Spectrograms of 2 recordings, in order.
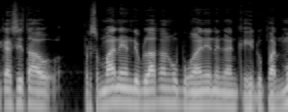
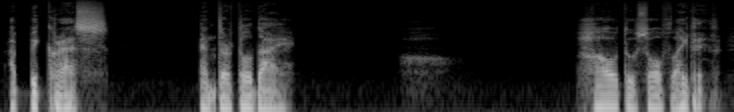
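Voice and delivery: low, very slow sorrowful retelling; halting, heavy grief without sobs; retold grieving; 5 semitones lower, slower than usual. Preacher voicing a crying person whose friend died, slow and grieving. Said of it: "orangnya nangis".

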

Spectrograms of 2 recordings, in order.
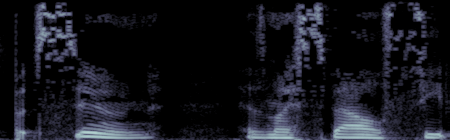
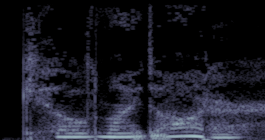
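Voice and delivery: whisper; 4 semitones higher, 5 dB quieter than usual. Acted. Coaxing the entranced old man.

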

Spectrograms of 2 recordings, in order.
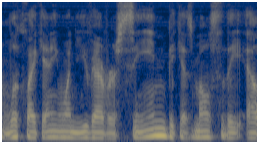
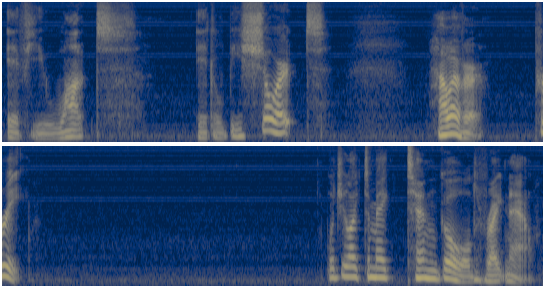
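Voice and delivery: inviting; 4 semitones higher than usual. Acted. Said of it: "invitingly and nods and says".

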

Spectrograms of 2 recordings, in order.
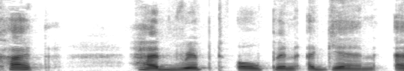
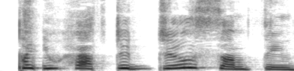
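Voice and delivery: high, loud desperate shriek; 9 semitones higher, 4 dB louder than usual. A narrator's reading. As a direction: shriek it in panic. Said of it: "Drew shrieked".

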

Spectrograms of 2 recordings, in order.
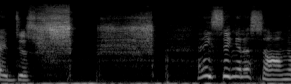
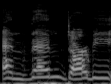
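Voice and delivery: normal talking voice

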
